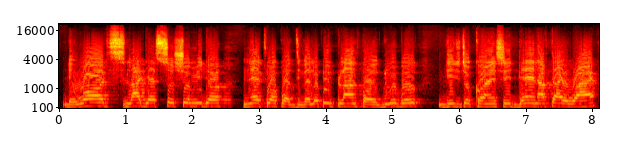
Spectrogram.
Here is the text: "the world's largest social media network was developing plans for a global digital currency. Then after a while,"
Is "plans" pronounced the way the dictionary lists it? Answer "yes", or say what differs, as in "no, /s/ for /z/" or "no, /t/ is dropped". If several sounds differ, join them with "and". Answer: no, /z/ is dropped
